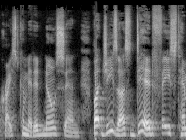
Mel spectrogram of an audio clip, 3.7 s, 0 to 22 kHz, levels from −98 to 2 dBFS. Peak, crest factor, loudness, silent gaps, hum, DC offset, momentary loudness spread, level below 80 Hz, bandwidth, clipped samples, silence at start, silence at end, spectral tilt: 0 dBFS; 16 dB; -16 LUFS; none; none; under 0.1%; 7 LU; -56 dBFS; 19.5 kHz; under 0.1%; 0.05 s; 0 s; -3 dB/octave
